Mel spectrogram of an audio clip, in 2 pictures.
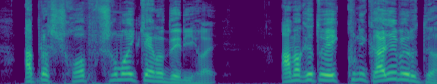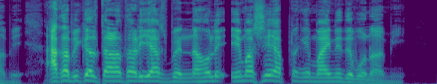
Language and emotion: Bengali, angry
